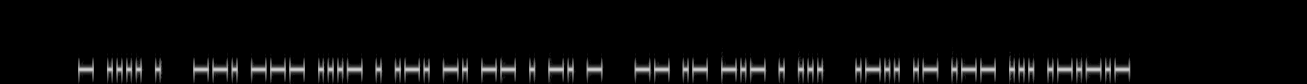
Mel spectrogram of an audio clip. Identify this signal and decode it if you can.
Morse code, heard as a keyed tone, about 25 wpm, 700 Hz. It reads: THE GOVERNMENT MAKES LAWS.
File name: practice / 25wpm / Sentences with 2-Word Phrases - 25wpm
